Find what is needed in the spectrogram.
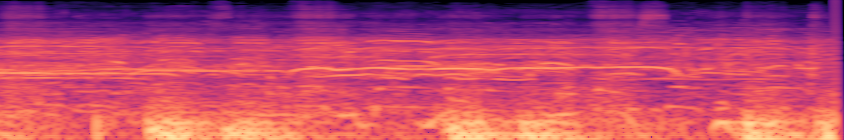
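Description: Crowd cheering and shouting, with a low thud repeating about every second and a half underneath.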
